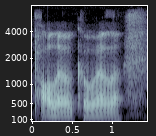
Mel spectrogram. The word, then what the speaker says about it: Paulo Coelho: Kind of a dark book, but it has a really good message, in classic Paul Coelho, I'm probably pronouncing that wrong, Paulo Coelho form, really good message.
